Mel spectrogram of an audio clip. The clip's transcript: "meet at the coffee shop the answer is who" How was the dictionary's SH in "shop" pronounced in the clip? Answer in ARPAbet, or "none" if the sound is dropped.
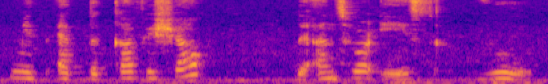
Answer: SH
